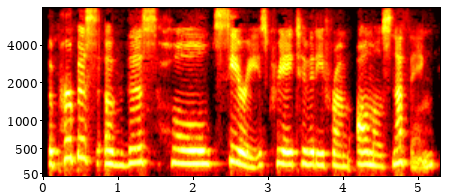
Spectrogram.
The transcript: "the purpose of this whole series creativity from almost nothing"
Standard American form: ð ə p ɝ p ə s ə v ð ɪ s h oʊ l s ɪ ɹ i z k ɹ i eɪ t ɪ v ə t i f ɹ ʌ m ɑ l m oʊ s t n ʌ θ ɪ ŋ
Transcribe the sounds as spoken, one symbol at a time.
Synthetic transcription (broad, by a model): ð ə p ɝ p ə s ə v ð ɪ s h oʊ l s ɪ ɹ i z k ɹ i eɪ t ɪ v ə t i f ɹ ʌ m ɑ l m oʊ s t n ʌ θ ɪ ŋ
